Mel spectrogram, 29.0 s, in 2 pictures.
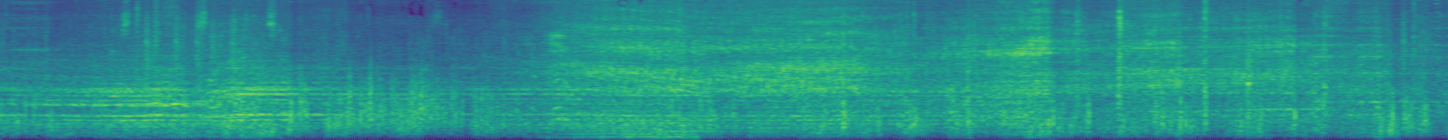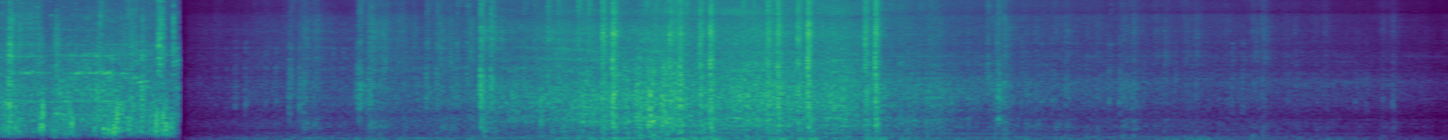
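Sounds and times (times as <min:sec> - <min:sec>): train car rumble and clatter: 0:00.0 - 0:28.9.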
